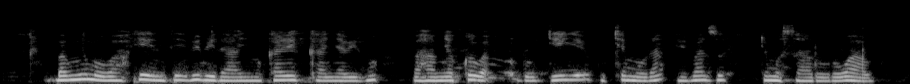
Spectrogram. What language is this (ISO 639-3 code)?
kin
